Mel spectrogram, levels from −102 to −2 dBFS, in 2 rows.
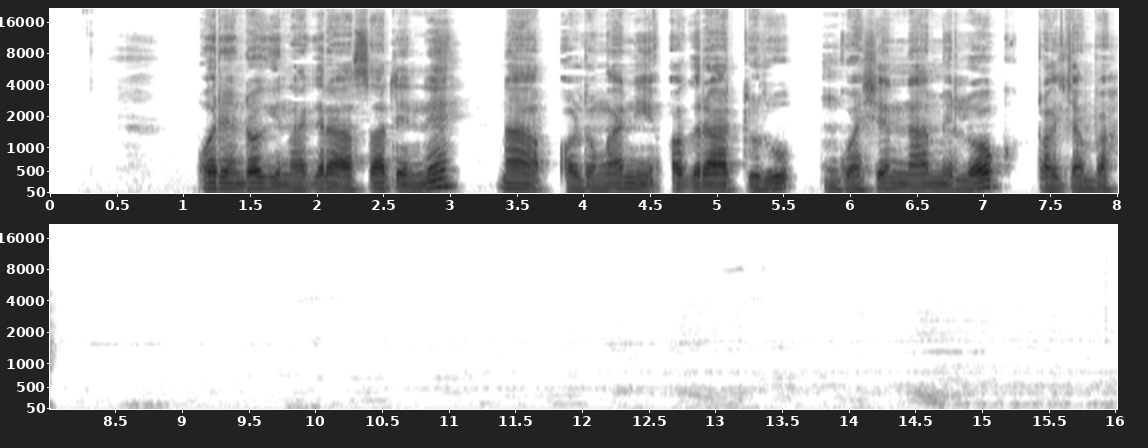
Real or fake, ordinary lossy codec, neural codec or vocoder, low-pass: real; none; none; none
